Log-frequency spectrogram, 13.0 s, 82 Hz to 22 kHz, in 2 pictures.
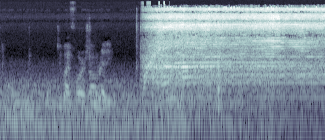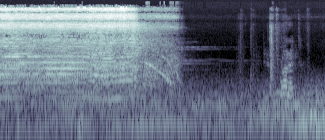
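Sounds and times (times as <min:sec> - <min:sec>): power saw cutting wood: 0:02.8 - 0:10.1.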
